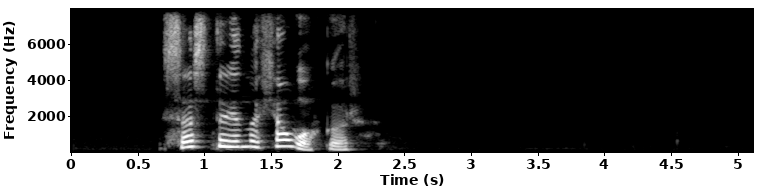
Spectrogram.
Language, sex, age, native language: Icelandic, female, 70-79, Icelandic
